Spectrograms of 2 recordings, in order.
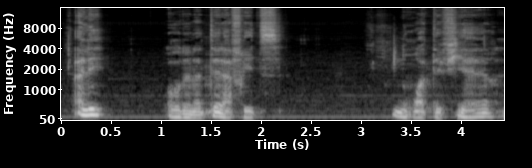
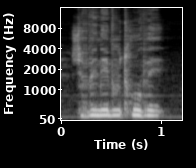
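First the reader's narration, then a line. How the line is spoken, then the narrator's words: Exclamation. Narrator (French): s'écria-t-il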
